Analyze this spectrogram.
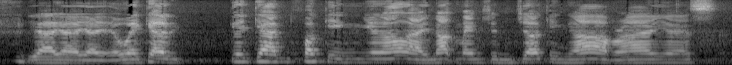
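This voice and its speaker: A man mumbles very slowly in a fairly high voice with fairly even intonation. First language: Vietnamese. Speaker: vlogger. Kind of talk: casual monologue to camera. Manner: mumbling.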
